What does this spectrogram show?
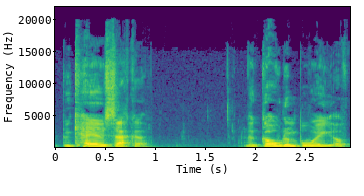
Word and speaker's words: Bukayo: And then started at left wing back was Bukayo. That's just not how you say his name, is it? Bukayo Saka, the golden boy of this club.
